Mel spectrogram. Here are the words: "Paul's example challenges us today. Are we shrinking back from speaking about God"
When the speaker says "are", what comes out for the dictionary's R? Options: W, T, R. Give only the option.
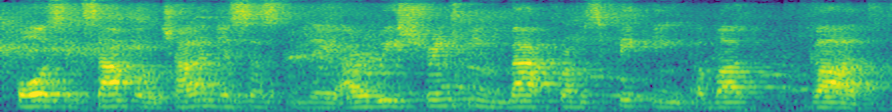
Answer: R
